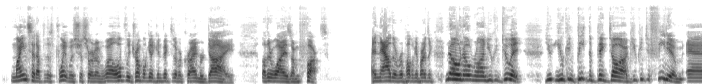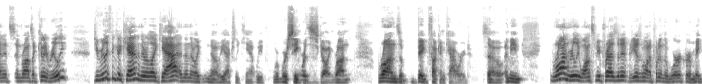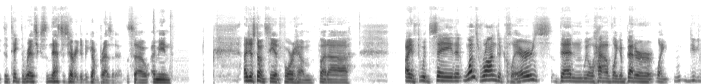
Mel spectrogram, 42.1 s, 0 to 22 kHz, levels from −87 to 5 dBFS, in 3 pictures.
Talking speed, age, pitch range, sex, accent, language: 200 wpm, 40-59, 140-200 Hz, male, American, English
